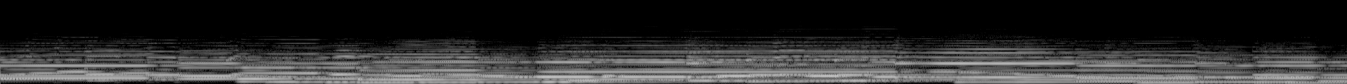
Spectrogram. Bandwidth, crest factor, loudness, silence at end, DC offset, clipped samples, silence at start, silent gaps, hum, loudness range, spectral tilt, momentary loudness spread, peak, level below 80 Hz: 5.6 kHz; 12 dB; -23 LUFS; 0 s; under 0.1%; under 0.1%; 0 s; none; none; 2 LU; -10.5 dB/octave; 5 LU; -10 dBFS; -46 dBFS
